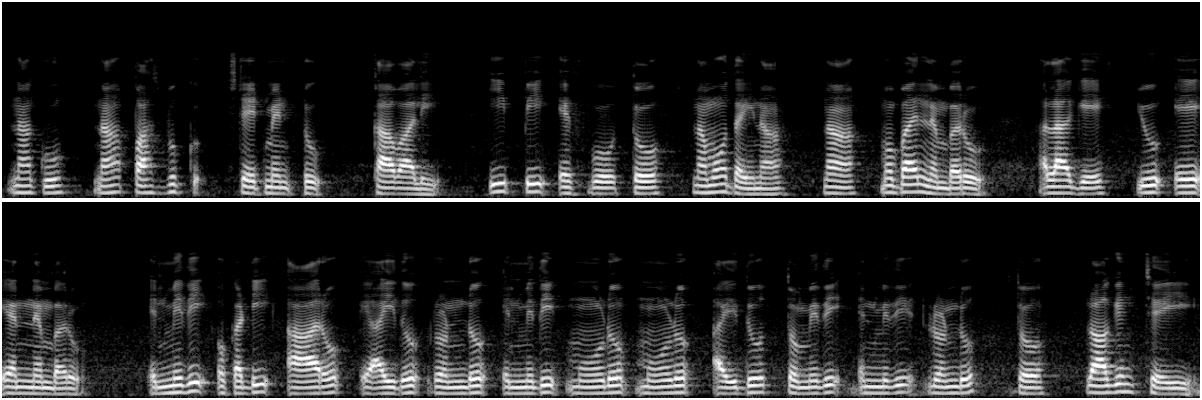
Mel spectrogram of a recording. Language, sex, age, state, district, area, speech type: Telugu, male, 18-30, Telangana, Ranga Reddy, urban, read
